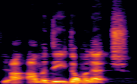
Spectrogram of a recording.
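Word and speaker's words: Amédée-Domenech: Amade Dominich. Yes. Yes.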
